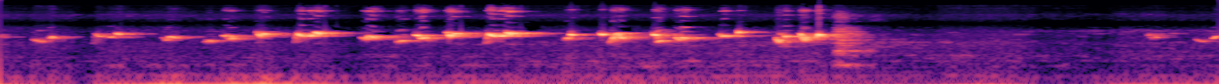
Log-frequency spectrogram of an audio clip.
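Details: Sooty-headed bulbul female calling to a male, in breeding condition: quick bubbling notes rising and falling in a rapid string for four seconds over a steady low hum, then a brief pause and two more notes.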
